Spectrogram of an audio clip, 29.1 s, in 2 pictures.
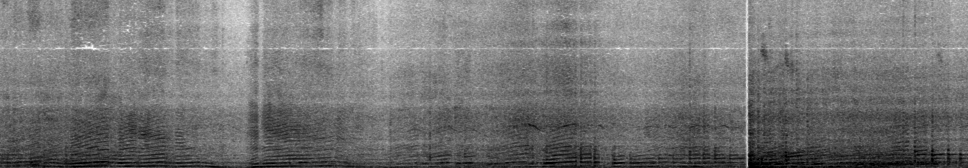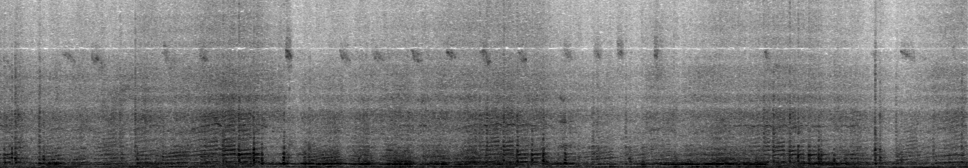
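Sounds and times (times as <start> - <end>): car engine revving: 0.0 - 29.0
sharp crack: 11.2 - 15.3.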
